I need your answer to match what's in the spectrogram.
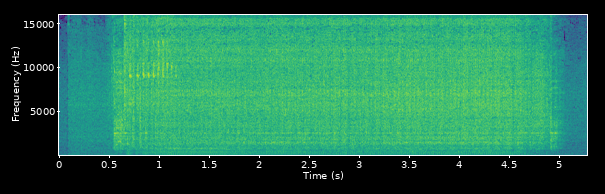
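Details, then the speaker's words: Yamaha Vino 125 scooter after starter clutch replacement (old one ground or failed when hot), battery reattached, oil low: starter whirs briefly, engine catches and settles into quick steady idle for about four seconds; starting normally. "I'm gonna reattach the battery and fire up the scooter to watch these things work before I start riding it."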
